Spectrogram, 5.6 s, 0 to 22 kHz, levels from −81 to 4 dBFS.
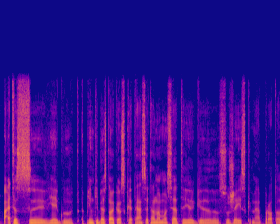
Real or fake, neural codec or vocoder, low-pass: fake; codec, 44.1 kHz, 7.8 kbps, Pupu-Codec; 14.4 kHz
